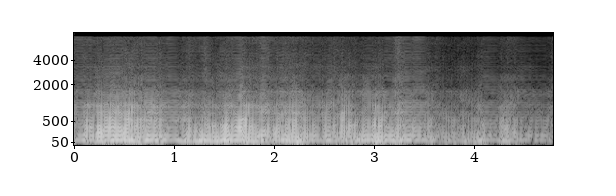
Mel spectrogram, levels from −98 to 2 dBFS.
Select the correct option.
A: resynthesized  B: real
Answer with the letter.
A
